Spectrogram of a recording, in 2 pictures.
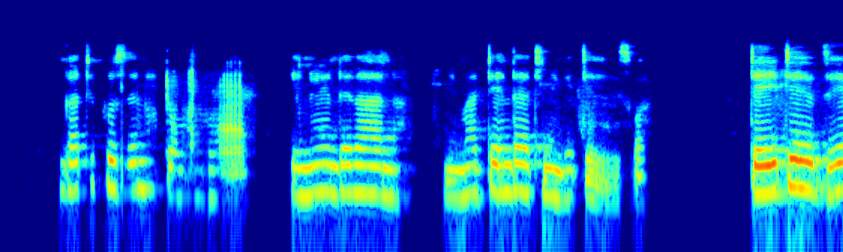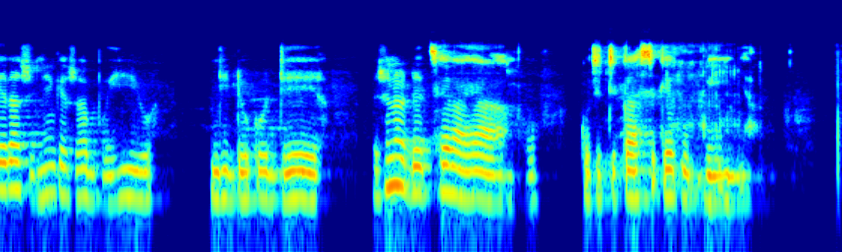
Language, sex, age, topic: Ndau, female, 36-49, health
